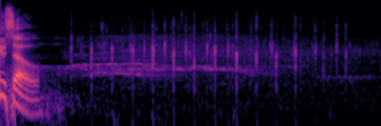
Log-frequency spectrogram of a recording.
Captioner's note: audience applauding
